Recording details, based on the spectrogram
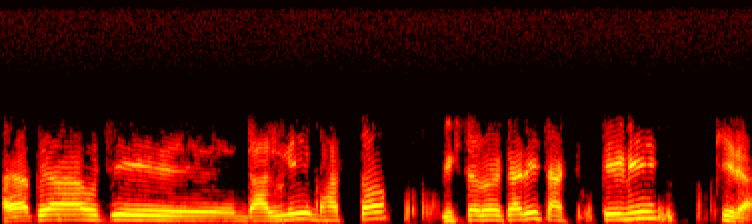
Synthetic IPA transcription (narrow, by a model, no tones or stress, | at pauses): ajapiaɦut͡ʃʰi | ɖalːibʱat̪ːɔmikt͡ʃɔd̪ɔɾkaɾit͡ʃaʈʈːiɽ̃ikʰiɾa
